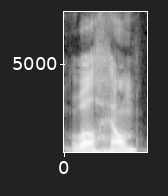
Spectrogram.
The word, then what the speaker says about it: Wilhelm: But I honestly don't know if I'm going to pronounce it correctly. Sure, give it a try. Leonardo Wilhelm DiCaprio. Yeah, Wilhelm. It's Wilhelm.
